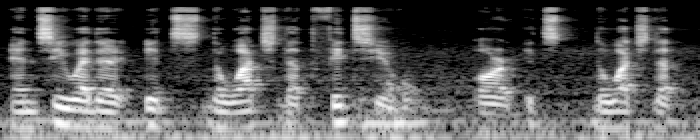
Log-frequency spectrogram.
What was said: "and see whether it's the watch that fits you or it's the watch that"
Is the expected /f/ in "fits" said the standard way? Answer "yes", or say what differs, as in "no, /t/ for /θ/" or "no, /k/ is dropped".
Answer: yes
